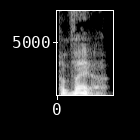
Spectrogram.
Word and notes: purveyor: British English

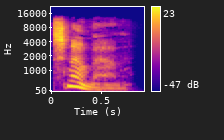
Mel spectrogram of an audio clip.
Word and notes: snowman: British English

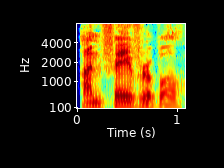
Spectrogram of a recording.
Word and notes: unfavorable: British English

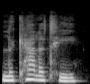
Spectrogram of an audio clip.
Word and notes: locality: British English

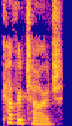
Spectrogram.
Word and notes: cover charge: American English

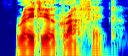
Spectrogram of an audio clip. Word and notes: radiographic: British English

